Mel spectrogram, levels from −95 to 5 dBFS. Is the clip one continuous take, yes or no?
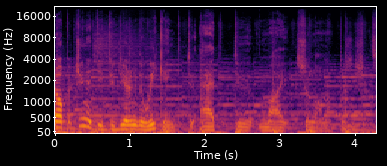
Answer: yes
